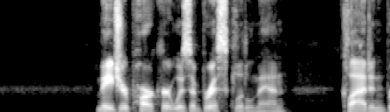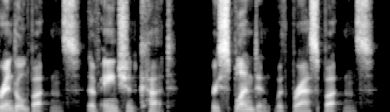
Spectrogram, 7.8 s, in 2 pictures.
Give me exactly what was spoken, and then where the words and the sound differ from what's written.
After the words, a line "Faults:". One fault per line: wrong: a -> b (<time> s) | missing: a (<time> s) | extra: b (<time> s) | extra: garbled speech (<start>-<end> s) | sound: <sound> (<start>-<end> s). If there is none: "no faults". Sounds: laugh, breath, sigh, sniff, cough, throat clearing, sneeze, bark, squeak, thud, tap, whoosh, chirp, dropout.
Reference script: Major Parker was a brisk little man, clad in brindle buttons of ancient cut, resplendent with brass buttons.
Major Parker was a brisk little man, clad in brindle buttons of ancient cut, resplendent with brass buttons.
Faults:
no faults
